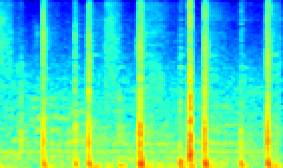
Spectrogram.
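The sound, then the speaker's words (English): Children play dodgeball backstage in Italy just before a show's curtain goes up: a ball bounces and smacks repeatedly in an irregular, quick rhythm, with sharp echoing thuds while faint voices murmur in the background. “That's the sound of children playing dodgeball backstage right before the curtain came up.”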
